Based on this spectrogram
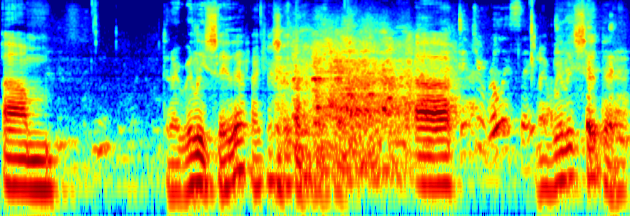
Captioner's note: audience laughing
